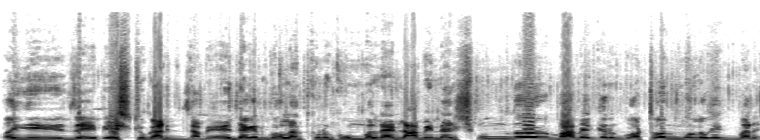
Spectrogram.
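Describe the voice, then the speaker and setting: A high-pitched man with fairly even intonation, over noticeable background noise. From Bangladesh, Pabna (Ishwardi). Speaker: cattle farmer and dealer. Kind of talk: casual sales pitch on a farm.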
